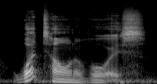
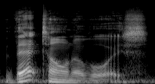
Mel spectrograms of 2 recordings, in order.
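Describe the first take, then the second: First: Slow, stress on "What"; slow "What tone of voice?", punching "What"; defensive question. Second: Slow, stress on "That"; slow "That tone of voice.", accusing on "That"; pointed reply. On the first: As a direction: lean on "What" as if baffled. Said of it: "I say". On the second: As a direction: hit "That" hard and deliberately. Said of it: "And they say". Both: Retold or imitated.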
